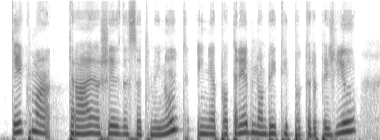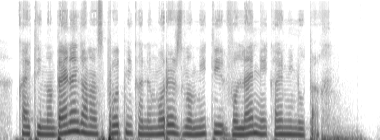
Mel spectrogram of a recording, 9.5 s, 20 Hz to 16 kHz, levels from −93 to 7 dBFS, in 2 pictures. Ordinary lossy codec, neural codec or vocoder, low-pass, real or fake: Opus, 16 kbps; codec, 32 kHz, 1.9 kbps, SNAC; 14.4 kHz; fake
